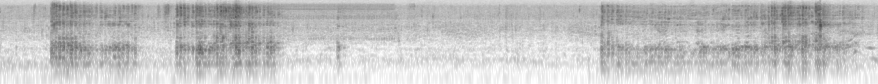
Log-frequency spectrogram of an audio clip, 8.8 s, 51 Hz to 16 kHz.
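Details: A harbor seal at Zoo Zürich, Switzerland, on 5 February 2020, makes rough, throaty growling bursts, a strange noise it often makes, perhaps while playing, with people talking nearby.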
